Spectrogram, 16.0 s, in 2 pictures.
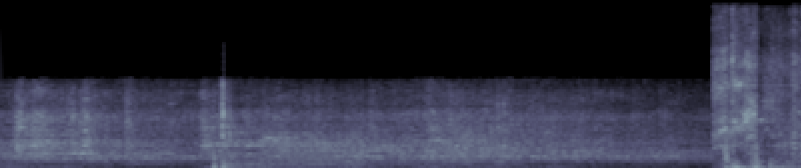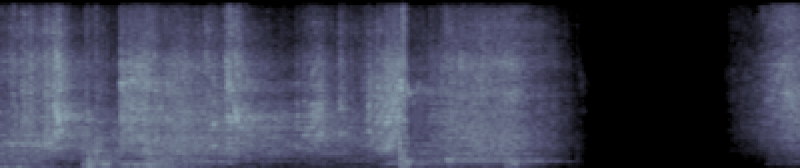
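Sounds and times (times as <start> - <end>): knocks and clatters: 7.1 - 12.8.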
